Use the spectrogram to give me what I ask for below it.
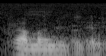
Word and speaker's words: Ramanujan: Ramanujan, yes. It's like the A is like less pronounced, basically.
